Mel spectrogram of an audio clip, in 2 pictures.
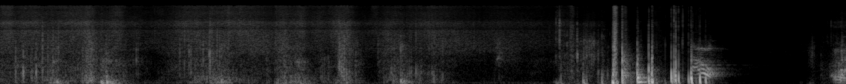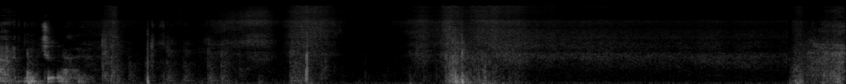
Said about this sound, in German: Das ist das Geräusch, das eine wasserfeste Matratze macht, wenn man aufsteht. Und wasserfest deshalb, naja, weil hier ja einige der Leute, die die Matratze benutzen könnten, nicht ganz auslaufsicher sind.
